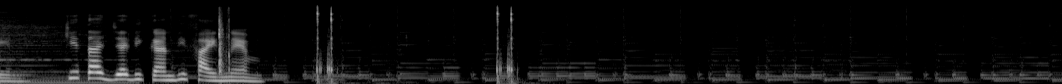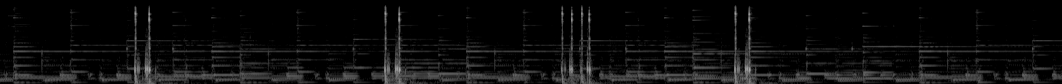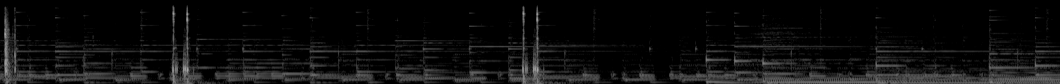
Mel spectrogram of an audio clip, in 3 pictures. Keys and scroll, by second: 11.9 ctrl+v, 18.5 ctrl+x.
